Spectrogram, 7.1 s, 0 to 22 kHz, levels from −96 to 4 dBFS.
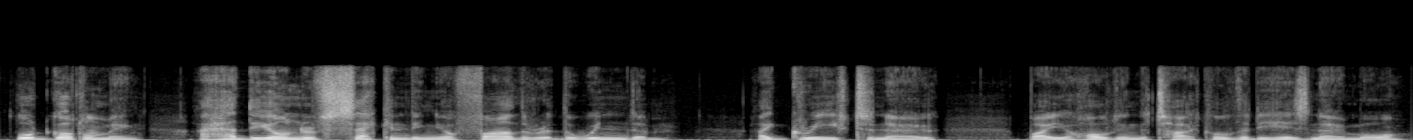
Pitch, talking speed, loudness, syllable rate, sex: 135 Hz, 230 wpm, -19 LUFS, 6.5 syllables/s, male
